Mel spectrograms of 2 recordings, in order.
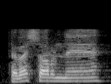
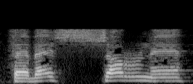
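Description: First: The doubled sh sound is lightened and cut short. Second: The doubled sh sound is held far too long. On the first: "ولا خفف الشين واقول" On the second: "لا ده كتير قوي كده"

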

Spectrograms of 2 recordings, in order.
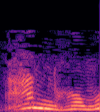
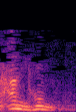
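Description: First: The final m carries a u vowel. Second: The final m ends bare, with no vowel. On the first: The word runs on into the next word. "اذا وصلت ولازم توصل هنقول ايه؟" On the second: The reader stops on this word. "اذا وقفت هنشكلها نقول عنهم"

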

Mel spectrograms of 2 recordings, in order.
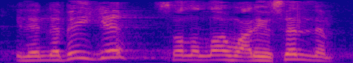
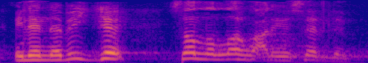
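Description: The two takes are said the same way.

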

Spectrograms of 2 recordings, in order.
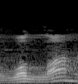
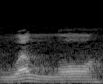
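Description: First: The opening 'wa' sounds thick and heavy. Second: The opening 'wa' sounds thin and light. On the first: The speaker calls it wrong. "bukan dibaca" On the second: The speaker calls it right. "Huruf wawu juga termasuk huruf istifal tipis"

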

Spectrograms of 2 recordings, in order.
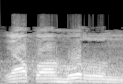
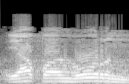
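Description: Both takes have the same delivery.

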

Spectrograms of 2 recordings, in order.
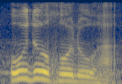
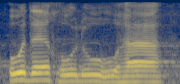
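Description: First: The d sound is said with rounded lips. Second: The d sound is said with unrounded lips. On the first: The speaker calls it wrong. "ولا نقول أدخلوها، ... ضمت أو مالت إلى الضم" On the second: The speaker calls it right. "نعيدهما إلى وضعهما الطبيعي عند الدال الساكنة"

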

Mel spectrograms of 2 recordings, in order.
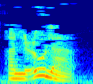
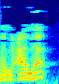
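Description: First: The first vowel after the article is not a. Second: The first vowel after the article is open a. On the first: It is the plural of a word meaning high. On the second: It means honor.

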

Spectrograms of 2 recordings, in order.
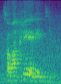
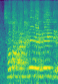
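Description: First: The greeting is said at normal volume. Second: The greeting is said very loudly.

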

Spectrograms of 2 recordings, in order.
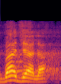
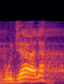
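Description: First: The first vowel is an 'a' sound. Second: The first vowel is an 'u' sound. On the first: The speaker calls it right. "c'est avec le fatha" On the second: The speaker calls it wrong. "Avec une dhamma ?"

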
